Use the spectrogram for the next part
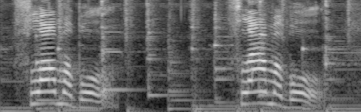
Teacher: into three syllables unai fla then ma then ball flammable flammable the stress is on the first syllable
